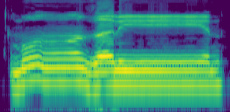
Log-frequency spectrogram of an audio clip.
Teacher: یہاں پر زام سیٹی کی آواز پیدا کریں گے، یا مدہ ہے الف کے برابر کھینچنا ہے.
